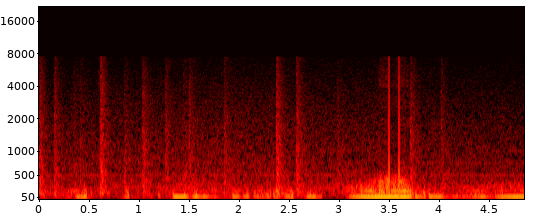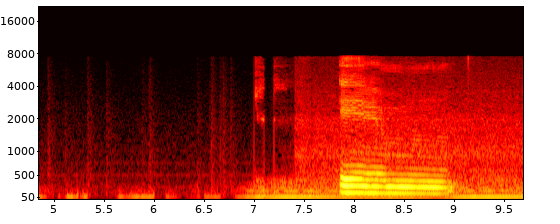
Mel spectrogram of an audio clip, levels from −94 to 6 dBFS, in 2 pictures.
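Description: Throughout the clip there is echo with no canceller: the far end's loudspeaker is picked up by its microphone and returned, so every phrase is trailed, roughly a fifth of a second later, by a faint, thin copy about 25 dB below the speech.

At 3.4 to 3.6 s and again at 7.0 to 7.2 s, chunks play out of order. In each case a 100 ms chunk arrives one chunk late and plays after the chunk that should follow it, so the speech briefly jumbles.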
